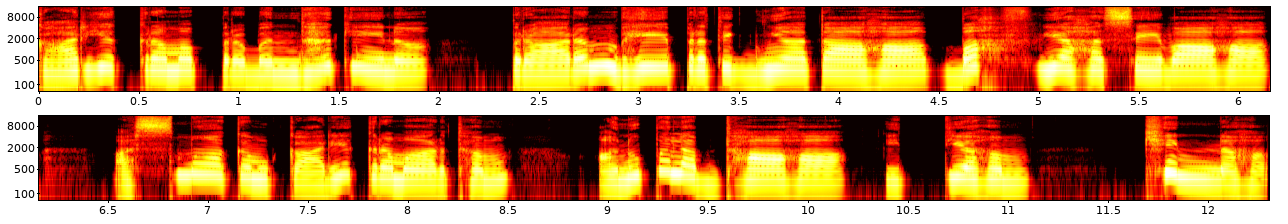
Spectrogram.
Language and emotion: Sanskrit, sad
